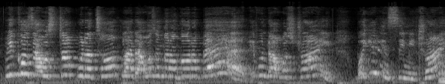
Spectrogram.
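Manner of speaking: high-pitched, exasperated protest; exasperated defence. Real, not acted. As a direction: plead your case to your partner. Defending herself in playful argument.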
